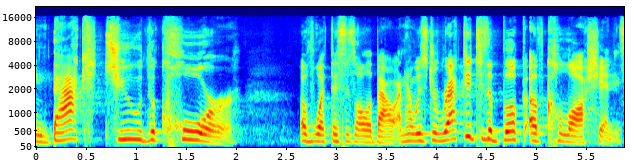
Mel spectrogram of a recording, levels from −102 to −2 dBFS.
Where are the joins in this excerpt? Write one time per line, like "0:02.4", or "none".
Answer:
none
